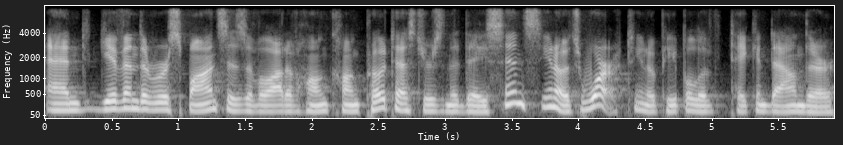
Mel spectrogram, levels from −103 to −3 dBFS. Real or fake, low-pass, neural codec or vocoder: real; 7.2 kHz; none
